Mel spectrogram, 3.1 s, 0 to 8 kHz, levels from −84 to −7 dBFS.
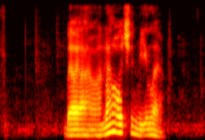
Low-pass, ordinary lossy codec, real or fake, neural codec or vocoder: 7.2 kHz; none; fake; codec, 24 kHz, 1.5 kbps, HILCodec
